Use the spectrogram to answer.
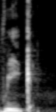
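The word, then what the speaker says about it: Rhug: As in R-E-E. – It's R-H-U-G, but you pronounce it Rieg.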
